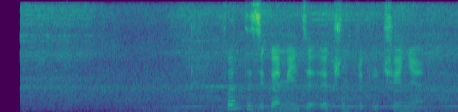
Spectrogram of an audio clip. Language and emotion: Russian, neutral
